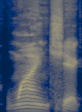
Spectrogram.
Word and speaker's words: Wiencek: It was authored by Henry Weincheck, that's spelled Wiencek.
